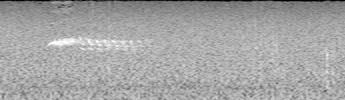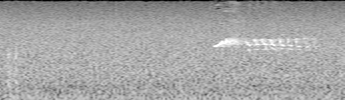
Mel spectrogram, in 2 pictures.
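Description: Two high Japanese robin phrases, each a sharp opening note that runs straight into a fast rattling trill, about five seconds apart, over a steady rushing hiss.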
